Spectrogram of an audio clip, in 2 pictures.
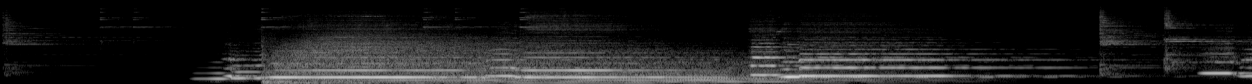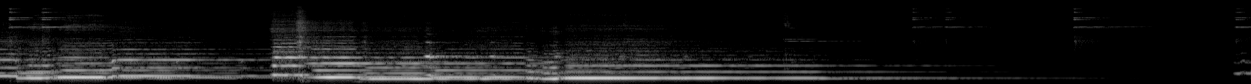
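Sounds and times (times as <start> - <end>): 
background music: 2.0 - 11.4, 12.0 - 21.9.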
